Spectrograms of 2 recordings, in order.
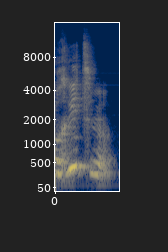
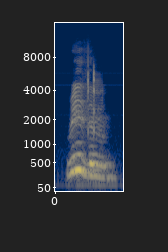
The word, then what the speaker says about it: rythme: Le mot rythme, il ne se prononce pas rhythm. Ça, c'est en anglais.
